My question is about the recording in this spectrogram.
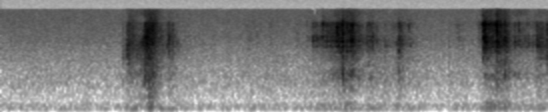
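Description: Pages of a Bible being turned by hand while leafing to find a passage, in three short papery rustles about a second apart.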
